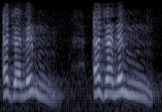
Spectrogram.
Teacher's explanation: أجل تنوين وبعده ميم، ادغم ادغام كامل بغنة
